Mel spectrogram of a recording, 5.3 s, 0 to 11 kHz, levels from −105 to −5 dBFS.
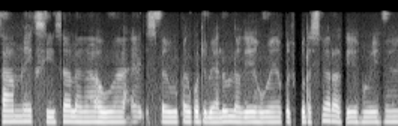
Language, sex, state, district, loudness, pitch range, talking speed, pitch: Hindi, male, Haryana, Jhajjar, -16 LUFS, 125-135 Hz, 205 wpm, 130 Hz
